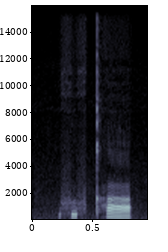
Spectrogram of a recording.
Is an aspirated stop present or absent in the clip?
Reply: present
